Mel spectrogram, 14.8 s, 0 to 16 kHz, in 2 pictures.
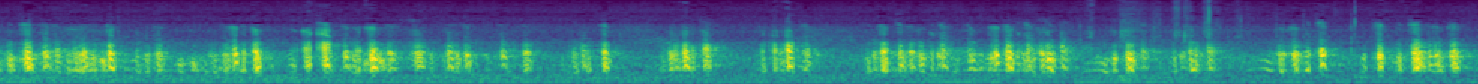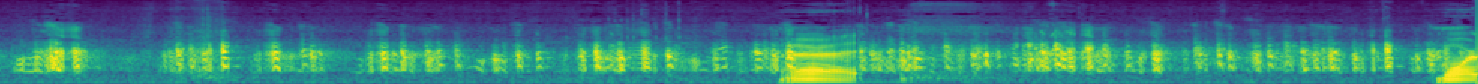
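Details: A dense chorus of wood frogs (Rana sylvatica) at a mating gathering where several males clasp one female, Montpelier, Vermont, April 19, around 3 p.m.: a steady stream of low, hoarse clucking notes like quacking ducks.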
